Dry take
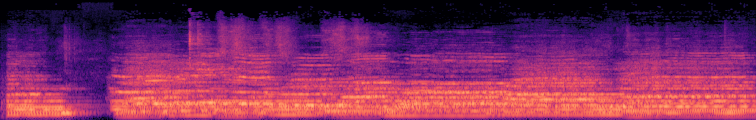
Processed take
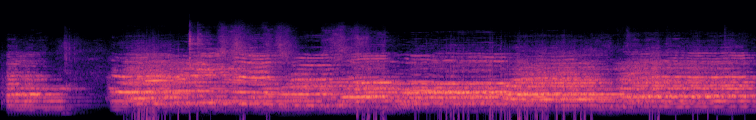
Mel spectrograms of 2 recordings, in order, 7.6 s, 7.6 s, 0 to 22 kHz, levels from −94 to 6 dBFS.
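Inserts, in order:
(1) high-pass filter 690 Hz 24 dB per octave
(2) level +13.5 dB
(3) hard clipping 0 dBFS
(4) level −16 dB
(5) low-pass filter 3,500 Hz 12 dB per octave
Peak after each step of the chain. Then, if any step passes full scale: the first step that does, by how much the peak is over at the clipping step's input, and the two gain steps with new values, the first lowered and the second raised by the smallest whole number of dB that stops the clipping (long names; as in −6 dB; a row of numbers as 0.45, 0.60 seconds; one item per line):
−8.0, +5.5, 0.0, −16.0, −15.5 dBFS
step 2, 5.5 dB
step 2 +7.5 dB, step 4 −10 dB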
